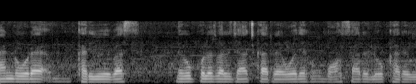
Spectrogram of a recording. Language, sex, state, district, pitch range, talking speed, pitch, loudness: Hindi, male, Madhya Pradesh, Katni, 120-130 Hz, 285 wpm, 125 Hz, -24 LUFS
